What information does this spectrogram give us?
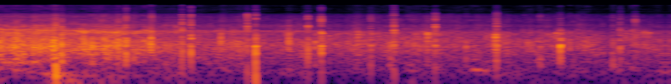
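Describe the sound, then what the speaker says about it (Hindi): An audience clapping loudly at a corporate family event, dense applause that gradually thins into scattered claps. "ये जोरदार तालियां इस कंपनी की हो जाए।"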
